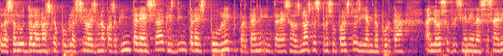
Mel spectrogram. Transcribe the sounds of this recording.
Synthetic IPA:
ləsəlut̪̚d̪ələnɔst̪ɾəpuβləsioezunəkɔzəkəint̪əɾɛsəkezd̪int̪əɾɛspuβlikpəɾt̪anint̪əɾɛsəəlˠznɔst̪ɾəspɾəsupɔst̪uziɛmd̪əpuɾt̪a | əʎɔsufisieninəsəsaɾi

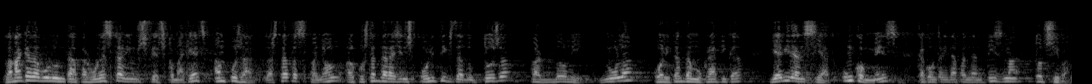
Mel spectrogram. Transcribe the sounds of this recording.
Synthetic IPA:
ləmaŋkəðəβulunt̪apəɾβuleskəniusfeskɔməkɛzampuzat̪ləst̪at̪əspəɲɔlˠəlˠkust̪at̪d̪əraʒenspulit̪ikɡzðəðuk̚t̪ozəpəɾðoninuləkwəlit̪at̪̚d̪əmukɾat̪ikə | iaβiðənsia̰t̪uŋkɔpmeskəkont̪ɾəind̪əpənd̪ənt̪izmət̪otsiβa̰

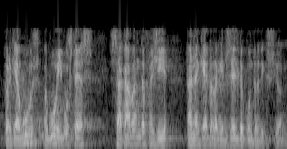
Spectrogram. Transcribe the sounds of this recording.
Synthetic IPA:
pəɾkɛəβusəβuiβust̪ɛsː | əkaβənd̪əfəʒi | ənəkɛt̪rəɣinzeʎʲd̪əkunt̪ɾəðiksio̰ns

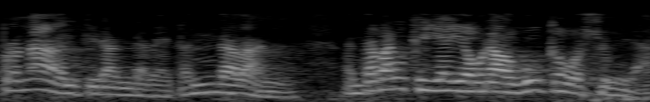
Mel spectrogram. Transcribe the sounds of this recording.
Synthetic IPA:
pɾonaənt̪iɾand̪əβɛt̪ənd̪əβan | ənd̪əβankəjajawɾaːlˠɣukəwəsumiɾa̰

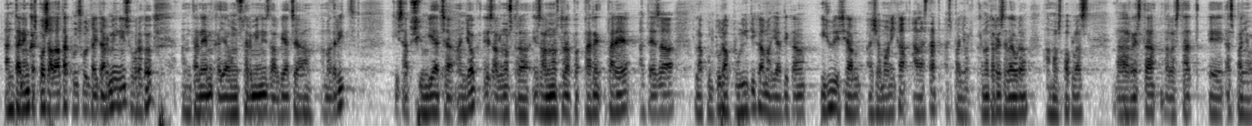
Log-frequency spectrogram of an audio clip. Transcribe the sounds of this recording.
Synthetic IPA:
ənt̪ənɛmkəspɔzəðat̪əkunsulˠt̪əit̪əɾminisoβɾət̪ot̪ənt̪ənɛmkəjaunst̪əɾminizðəlˠβiad͡ʒəːməðɾit̪ | kisapsiumbiad͡ʒəʔənʎɔkezəlˠnɔst̪ɾəezəlˠnɔst̪ɾəpəɾɛət̪ɛzələkulˠt̪uɾəpulit̪ikəməðiat̪ikə | iʒuð̞isialəʒəmɔnikəʔələst̪at̪əspəɲɔlˠkənot̪ərɛzəβɛwɾəəmbəlˠspɔpləz | ðələrɛst̪əðələst̪at̪ɛəspəɲɔl

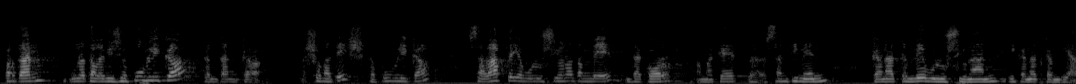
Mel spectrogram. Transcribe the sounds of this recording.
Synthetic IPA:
pəɾt̪anunət̪ələβiziopuβlikəkənt̪aŋkəː | ʃɔmət̪eʃkəpuβlikəsəðap̚t̪əiəβulusionət̪əmbed̪əkɔɾt̪ə̰mbəkɛt̪sənt̪imen | kanat̪ːəmbeəβulusiunanikanat̪̚kəmbia̰

